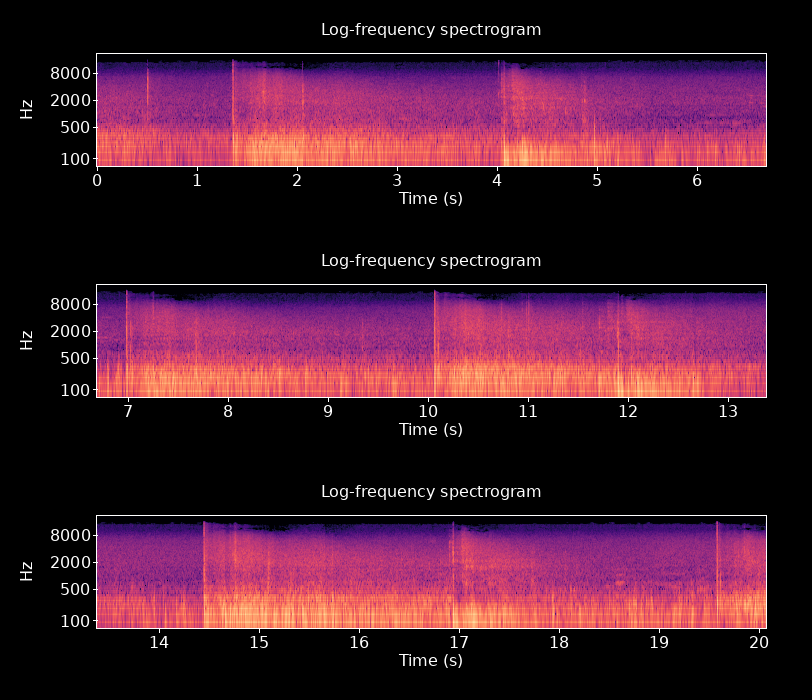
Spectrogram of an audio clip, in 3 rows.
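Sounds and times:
firework shells bursting: 0:00.0 - 0:05.6, 0:06.8 - 0:13.8, 0:14.4 - 0:20.0
rumbling echo: 0:14.4 - 0:20.0.

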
